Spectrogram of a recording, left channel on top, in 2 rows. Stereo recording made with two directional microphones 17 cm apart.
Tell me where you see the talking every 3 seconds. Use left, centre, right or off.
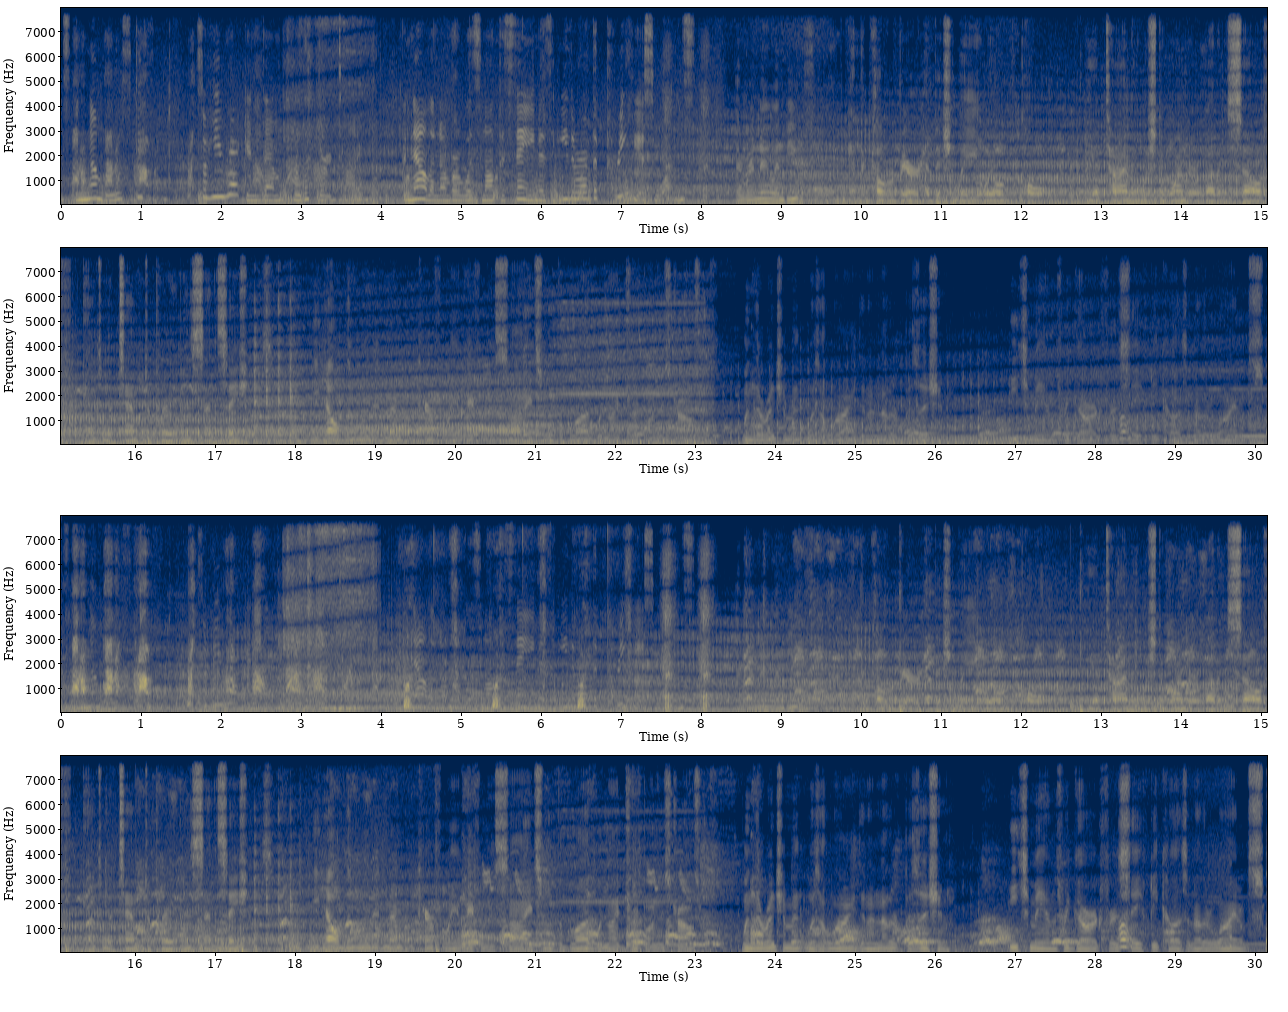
left, left, left, left, centre, centre, right, right, right, right.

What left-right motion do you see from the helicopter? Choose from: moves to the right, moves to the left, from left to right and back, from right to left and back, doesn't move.
moves to the left.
